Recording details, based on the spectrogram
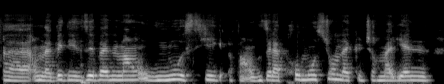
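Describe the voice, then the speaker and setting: Gravelly-voiced Malian woman, thoughtful. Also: medium pitch, little pitch movement, fast, warm tone. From Mali. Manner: thoughtful, many hesitations. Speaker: podcast guest. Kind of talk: casual interview chat.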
